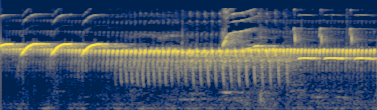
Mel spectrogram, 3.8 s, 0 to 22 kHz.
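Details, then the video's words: Belgian canaries in a singing chorus intended to prompt other canaries to sing; three upslurred whistles open, followed by a fast pulsing trill and a lower sustained note. "BADERNA DE CANÁRIOS BELGA 5 MINUTOS PARA SEU CANÁRIO CANTAR"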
